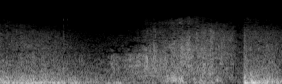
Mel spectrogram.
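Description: explosions

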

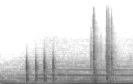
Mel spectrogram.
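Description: knocking on a door

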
